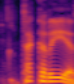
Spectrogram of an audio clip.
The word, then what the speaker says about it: Taqueria: But getting back to your new book, Taqueria, am I saying that right? – Taqueria. It's all about the Ria, they tell me.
